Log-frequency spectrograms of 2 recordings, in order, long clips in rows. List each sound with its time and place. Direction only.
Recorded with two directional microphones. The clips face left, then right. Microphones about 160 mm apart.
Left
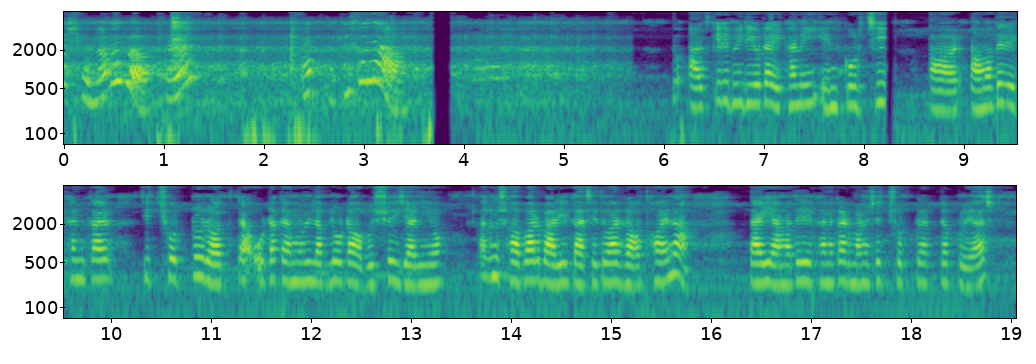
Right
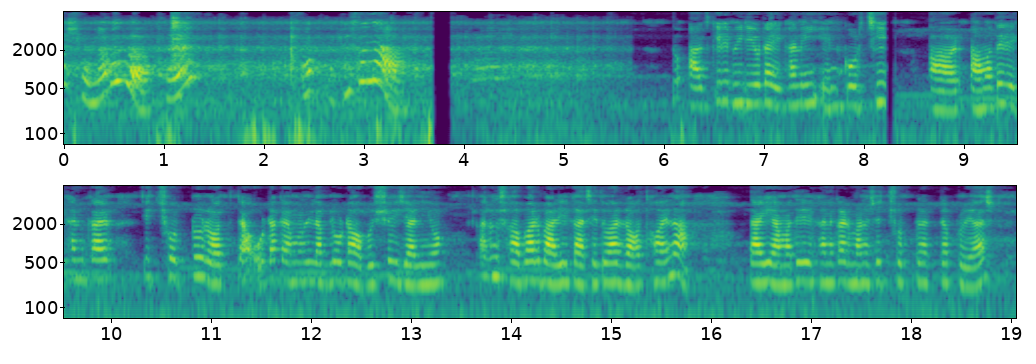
0.0 s a woman's voice: centre (ahead or behind)
1.0 s cat: centre (ahead or behind)
3.3 s a woman's voice: centre (ahead or behind)
4.3 s vehicle: centre (ahead or behind)
6.0 s a woman's voice: 20° left (ahead or behind)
